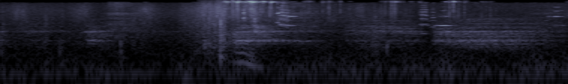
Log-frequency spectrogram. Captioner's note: heavy breathing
